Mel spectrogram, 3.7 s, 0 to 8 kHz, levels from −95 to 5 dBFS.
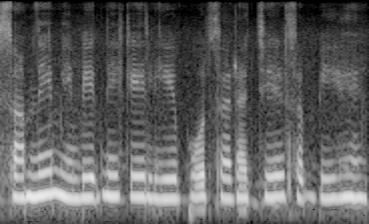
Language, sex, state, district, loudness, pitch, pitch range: Hindi, female, Arunachal Pradesh, Papum Pare, -13 LUFS, 245 Hz, 235-255 Hz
